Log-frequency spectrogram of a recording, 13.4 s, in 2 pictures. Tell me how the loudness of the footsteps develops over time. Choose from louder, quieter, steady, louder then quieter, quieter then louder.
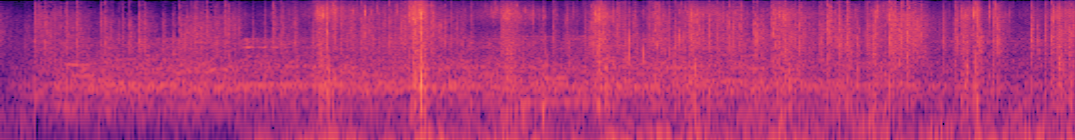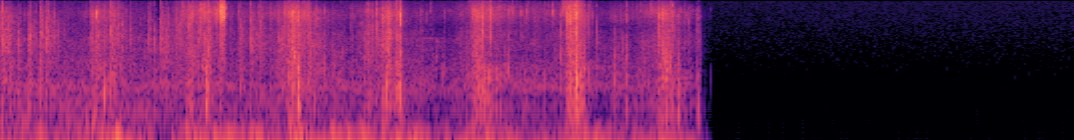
quieter then louder.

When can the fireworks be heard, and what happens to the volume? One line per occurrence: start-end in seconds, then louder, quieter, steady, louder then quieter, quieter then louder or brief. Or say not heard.
0.0-8.8 louder then quieter.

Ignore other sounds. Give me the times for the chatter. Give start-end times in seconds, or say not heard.
0.0-11.1.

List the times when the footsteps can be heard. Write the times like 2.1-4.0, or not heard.
1.8-11.1.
